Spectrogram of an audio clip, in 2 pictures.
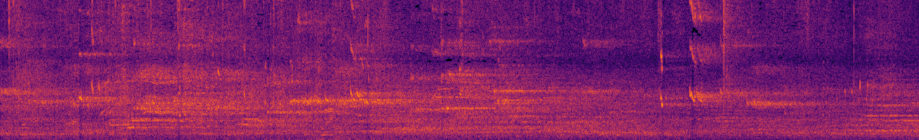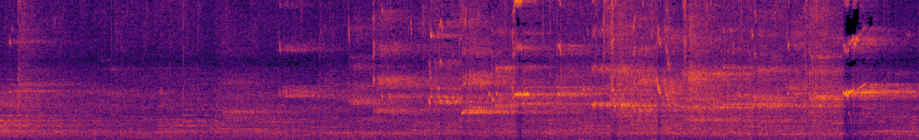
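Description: Many voices chatter in a large echoing hall.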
